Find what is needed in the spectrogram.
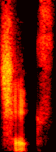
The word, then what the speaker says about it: TJIGX: which I discovered is pronounced chicks, a web channel focused on promoting diversity.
